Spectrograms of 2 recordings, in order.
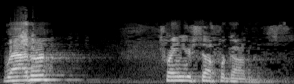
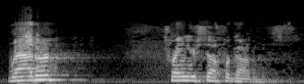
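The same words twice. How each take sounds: First: The word "rather" carries the main stress. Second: The word "rather" carries the main stress.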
